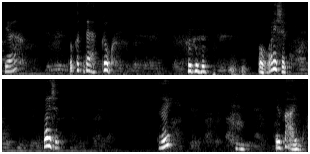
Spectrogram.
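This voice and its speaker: A woman babbles lovingly to her dog in a high, very unhurried voice. Her pitch swings widely as she coaxes and repeats its pet name. Faint voices of other people can be heard behind her. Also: lively intonation, vocal fry, warm tone. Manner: coaxing, sing-song, repeating pet names. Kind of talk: baby talk to a dog.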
